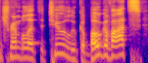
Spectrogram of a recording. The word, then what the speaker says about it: Bogavac: at the two, Luca Boavatz and now we know that that is indeed the correct pronunciation because the roster guide came out this week at the three, Caleb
